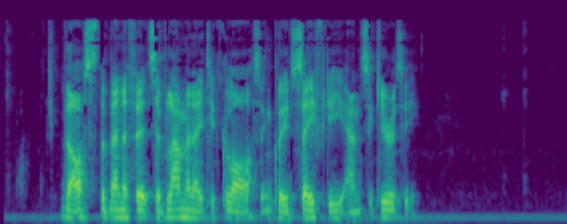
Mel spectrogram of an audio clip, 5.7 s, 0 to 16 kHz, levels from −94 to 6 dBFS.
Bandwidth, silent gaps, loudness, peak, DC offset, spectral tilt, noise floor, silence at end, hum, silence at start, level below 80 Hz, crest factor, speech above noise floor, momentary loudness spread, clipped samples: 11.5 kHz; none; -19 LUFS; 0 dBFS; under 0.1%; -3.5 dB/octave; -57 dBFS; 1.55 s; none; 0.6 s; -58 dBFS; 20 dB; 38 dB; 8 LU; under 0.1%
